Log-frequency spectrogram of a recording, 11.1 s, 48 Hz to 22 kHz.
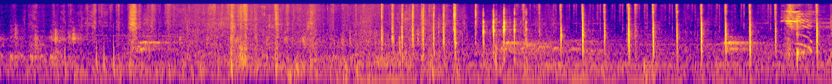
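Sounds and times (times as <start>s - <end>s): sharp clicks: 5.0s - 11.0s.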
